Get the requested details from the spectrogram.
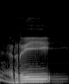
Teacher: زیر ہوتا ہے تو ری باریک پڑھتے ہیں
